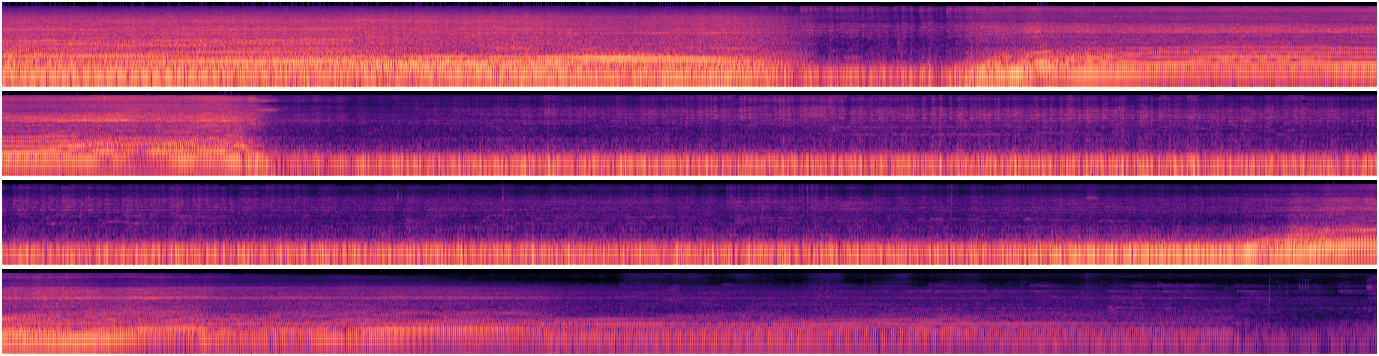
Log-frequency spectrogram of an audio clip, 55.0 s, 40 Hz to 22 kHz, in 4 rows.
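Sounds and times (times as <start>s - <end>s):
engine revving at full throttle: 0.0s - 8.5s, 9.4s - 17.1s, 39.7s - 53.7s
engine idling low rumble: 0.0s - 14.4s, 16.2s - 42.6s, 46.5s - 55.0s.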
